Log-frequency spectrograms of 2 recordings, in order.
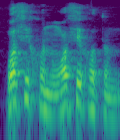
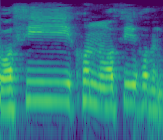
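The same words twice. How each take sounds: First: The first vowel is short and quick. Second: The first vowel is drawn out long. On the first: The speaker calls it right. "দ্রুত করতে হবে, কোথাও কোনো মদ নেই, টান নেই" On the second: The speaker calls it wrong. "সেই ওজনে এই ওয়াসিখুনকেও ফেলে দেয়"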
